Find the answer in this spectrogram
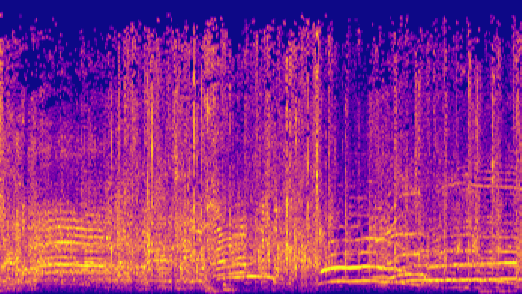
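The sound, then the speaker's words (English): A live audience reacts loudly and continuously, a dense roar of many voices cheering, whooping and calling out, with scattered clapping underneath for several seconds. “Sucking up to the hometown crowd.”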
